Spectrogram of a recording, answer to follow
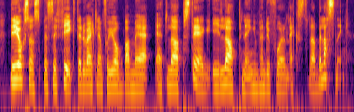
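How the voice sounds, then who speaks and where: Talking at a very fast pace with hardly any pauses, this voice shows ordinary pitch variation. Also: woman, fairly low pitch for a woman. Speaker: podcast co-host. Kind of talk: casual chat.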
